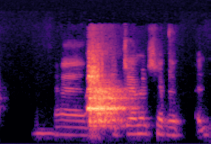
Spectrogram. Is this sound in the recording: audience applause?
no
